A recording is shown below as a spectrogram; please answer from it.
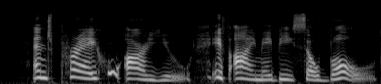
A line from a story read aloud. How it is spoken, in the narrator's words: said Tom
